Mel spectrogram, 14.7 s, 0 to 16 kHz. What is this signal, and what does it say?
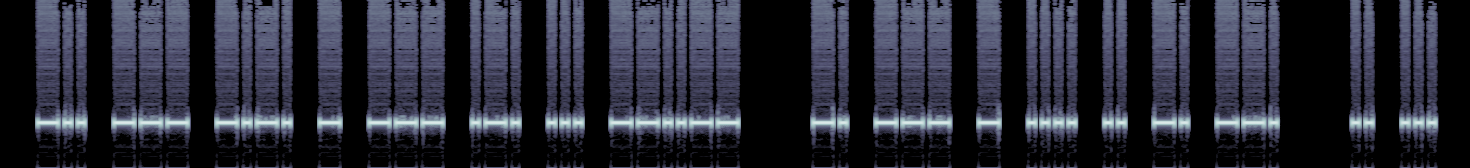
Morse code, heard as a keyed tone, about 18 wpm, spaced as for 15 wpm, 1000 Hz. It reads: DOCTORS, NOTHING IS
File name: qotdfiles / 15wpm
